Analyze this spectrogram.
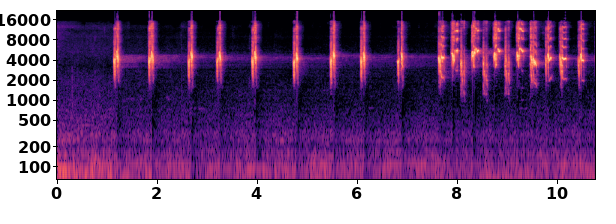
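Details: Long-tailed shrike song used as a lure for training birds: evenly spaced sharp high notes about every second, then a rapid chattering run of quicker doubled notes.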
